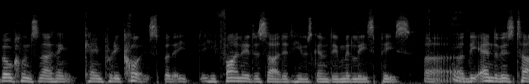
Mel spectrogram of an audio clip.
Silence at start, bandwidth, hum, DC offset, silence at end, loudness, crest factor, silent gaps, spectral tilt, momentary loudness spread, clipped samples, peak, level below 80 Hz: 0 s; 15 kHz; none; under 0.1%; 0 s; -35 LUFS; 18 dB; none; -5 dB/octave; 6 LU; under 0.1%; -16 dBFS; -64 dBFS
